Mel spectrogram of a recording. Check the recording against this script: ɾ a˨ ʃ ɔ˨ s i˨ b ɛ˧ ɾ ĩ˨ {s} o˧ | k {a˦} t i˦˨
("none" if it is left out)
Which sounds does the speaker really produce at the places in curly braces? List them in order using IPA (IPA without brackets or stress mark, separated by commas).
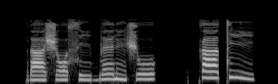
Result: ʃ, a˦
